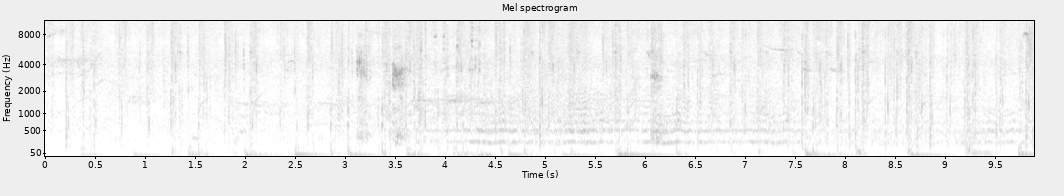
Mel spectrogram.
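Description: Quick light footsteps patter steadily as a small figure walks.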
